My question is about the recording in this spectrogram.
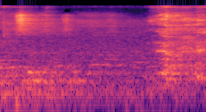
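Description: A man's voice speaking into a microphone trails off. About one and a half seconds in comes a sudden harsh cough or throat-clear, from a speaker troubled by a bad throat.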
